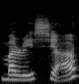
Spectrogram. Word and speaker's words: Marisia: so I want to make sure that I'm pronouncing her name right it's mauricia so I am here to introduce her so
